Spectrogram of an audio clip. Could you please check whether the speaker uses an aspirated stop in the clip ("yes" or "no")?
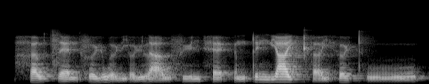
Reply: yes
